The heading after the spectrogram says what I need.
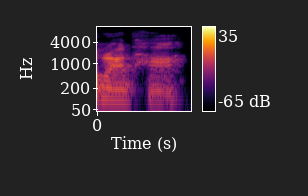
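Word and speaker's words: राधा: Isn't that a long A right there? That it should be a long A right there. It's a long A right there. Yeah, Okay. This is feminine, so it should be Radha.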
